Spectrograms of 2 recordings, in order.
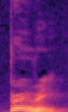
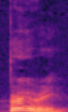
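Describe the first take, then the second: The two takes are said the same way.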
